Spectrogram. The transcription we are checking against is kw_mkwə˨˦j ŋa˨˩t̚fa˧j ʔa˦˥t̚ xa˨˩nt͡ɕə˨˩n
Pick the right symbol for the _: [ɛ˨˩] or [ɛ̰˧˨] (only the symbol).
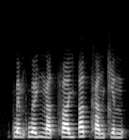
ɛ̰˧˨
